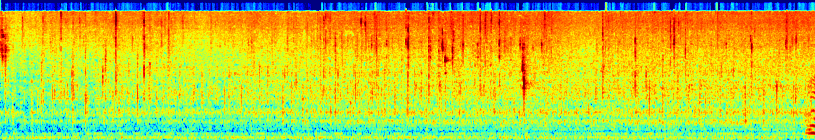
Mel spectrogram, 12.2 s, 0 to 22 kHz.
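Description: Food sizzles in fry oil at about 350 to 360 degrees Fahrenheit, a steady dense crackle and hiss like rain that continues evenly throughout, close up, with no talk.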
